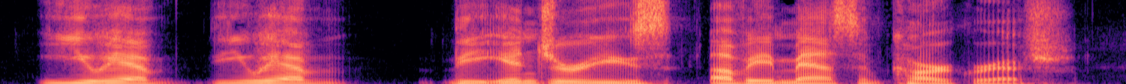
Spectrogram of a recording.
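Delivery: normal talking voice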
